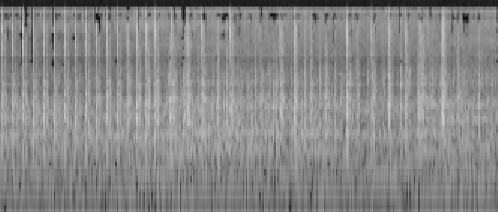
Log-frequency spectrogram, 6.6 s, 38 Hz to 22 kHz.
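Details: Volvo 850 Turbo engine while driving: loud, sharp metallic bottom-end knock, about three to four per second, rising with engine speed. Owner suspects oil loss or low oil pressure from clogged oil sumps. Severe engine knock.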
